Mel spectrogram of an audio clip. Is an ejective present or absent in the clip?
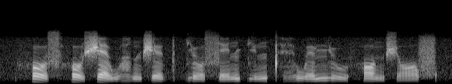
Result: absent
